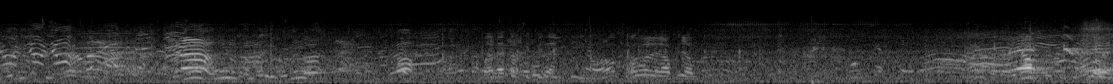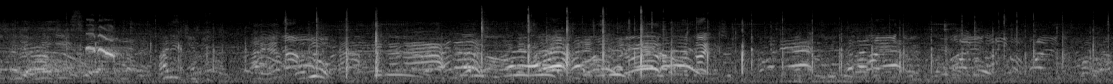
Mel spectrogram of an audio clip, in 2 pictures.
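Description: A crowd murmurs and calls out in open stands outdoors.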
